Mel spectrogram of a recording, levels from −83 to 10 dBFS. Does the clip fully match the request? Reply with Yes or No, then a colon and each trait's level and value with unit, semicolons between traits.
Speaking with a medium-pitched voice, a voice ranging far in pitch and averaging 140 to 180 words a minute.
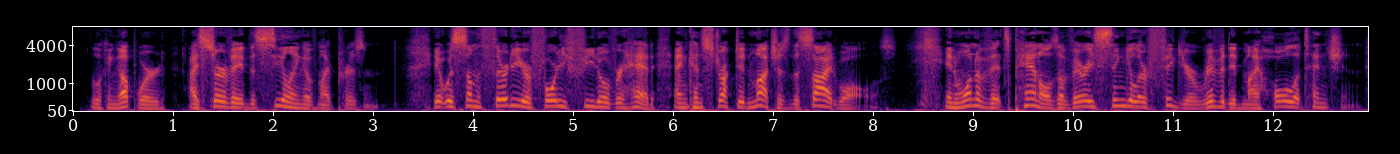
Yes: medium, 170 Hz; wide, 5.7 semitones; average, 170 wpm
